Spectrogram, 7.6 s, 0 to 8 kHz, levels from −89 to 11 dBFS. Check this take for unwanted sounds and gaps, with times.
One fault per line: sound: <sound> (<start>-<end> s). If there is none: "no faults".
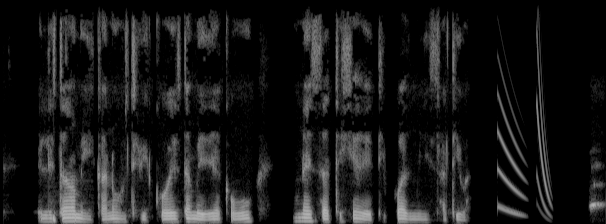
sound: chirp (6.2-6.9 s)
